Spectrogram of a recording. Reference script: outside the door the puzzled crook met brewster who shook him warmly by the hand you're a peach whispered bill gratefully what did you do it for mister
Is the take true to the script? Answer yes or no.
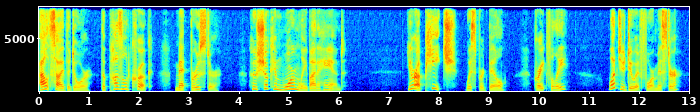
no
